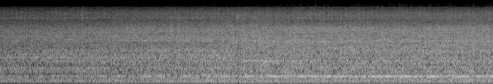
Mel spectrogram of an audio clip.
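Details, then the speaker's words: 2002 Mercury with about 120,153 miles, hood open: smooth even idle, steady low hum, no knocks or misses; runs really well, normal idle. "But I mean, yeah, that thing, man, it runs really well. I knew it ran good."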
